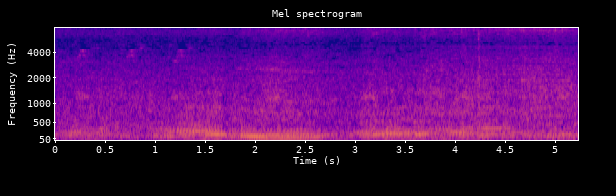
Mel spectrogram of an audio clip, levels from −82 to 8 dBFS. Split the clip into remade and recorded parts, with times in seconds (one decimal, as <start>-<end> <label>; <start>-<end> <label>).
0.0-2.8 recorded; 2.8-3.7 remade; 3.7-5.2 recorded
